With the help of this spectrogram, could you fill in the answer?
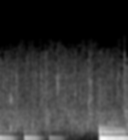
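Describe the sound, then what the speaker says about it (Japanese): Steady rain falls throughout, a soft continuous patter running behind a few bright tonal chimes that ring out on top. "今は雨が降っていたのだ"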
